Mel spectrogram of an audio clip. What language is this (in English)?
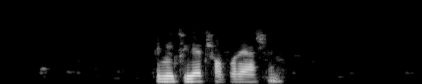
Bangla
